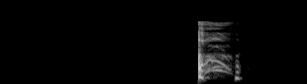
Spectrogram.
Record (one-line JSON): {"cough_length": "3.1 s", "cough_amplitude": 27198, "cough_signal_mean_std_ratio": 0.16, "survey_phase": "beta (2021-08-13 to 2022-03-07)", "age": "45-64", "gender": "Female", "wearing_mask": "No", "symptom_none": true, "smoker_status": "Ex-smoker", "respiratory_condition_asthma": false, "respiratory_condition_other": false, "recruitment_source": "REACT", "submission_delay": "0 days", "covid_test_result": "Negative", "covid_test_method": "RT-qPCR"}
